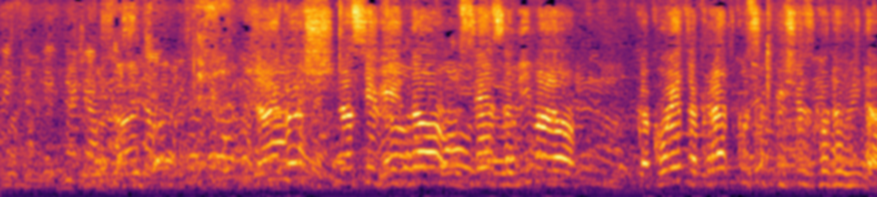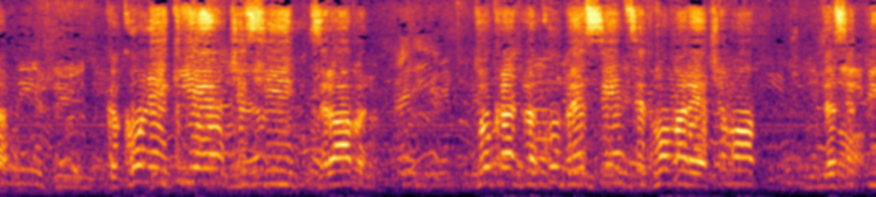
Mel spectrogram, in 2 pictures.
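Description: A man reads out loud into a microphone, heard through a loudspeaker.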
